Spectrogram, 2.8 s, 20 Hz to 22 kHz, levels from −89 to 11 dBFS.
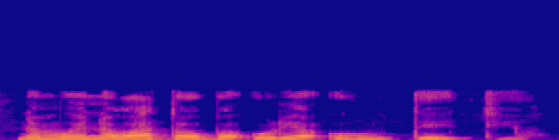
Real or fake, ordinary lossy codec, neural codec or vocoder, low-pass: real; none; none; none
